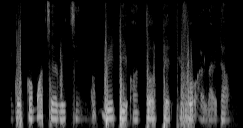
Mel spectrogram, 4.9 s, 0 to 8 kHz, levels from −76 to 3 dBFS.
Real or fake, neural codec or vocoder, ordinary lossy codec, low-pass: real; none; none; none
